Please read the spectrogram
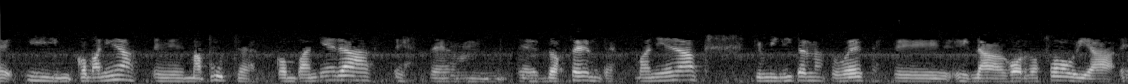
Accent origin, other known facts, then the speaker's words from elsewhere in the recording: San Luis, Argentina; yo no soy cava centrista porque no soy de Buenos Aires, soy puntana.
